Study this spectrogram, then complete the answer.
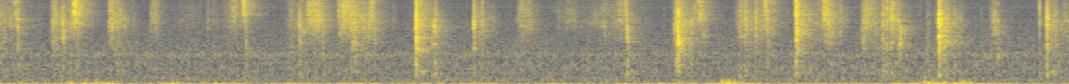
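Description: A deck of cards being shuffled repeatedly during a card-reading session, with quick riffling bursts recurring throughout, close and moderately quiet.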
